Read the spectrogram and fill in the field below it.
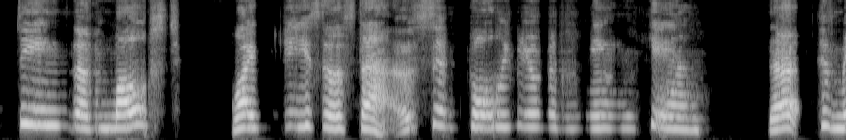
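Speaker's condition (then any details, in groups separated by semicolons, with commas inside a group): Cerebral palsy; wheelchair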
